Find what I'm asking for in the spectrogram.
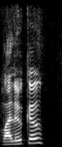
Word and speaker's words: Wailuku: You went to St. Anthony High School in Wailuku. Did I pronounce that right? Wailuku.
